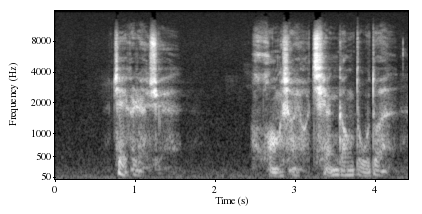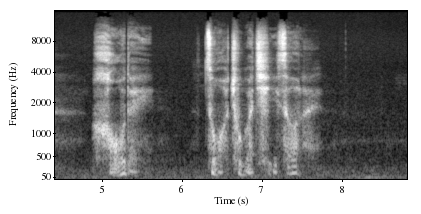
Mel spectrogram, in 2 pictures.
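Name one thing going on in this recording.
A middle-aged man speaks in a low, serious voice close by.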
